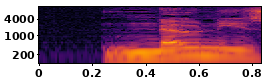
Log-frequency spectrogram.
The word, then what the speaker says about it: Nony: Next, we have Noni Zero with You Fit. – We'll be right back. – from, I think, Totnes. That was Noni Zero, which is N-O-N-Y, pronounced No-Ni, Zero, with UFIT.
